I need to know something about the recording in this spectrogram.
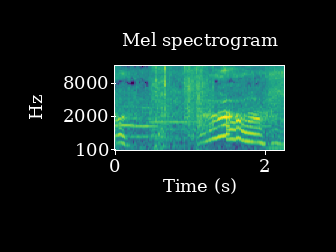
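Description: Wordless cartoon character vocalizations: a short sliding call just as it starts, then a rising, wavering call about a second in, over background music.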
